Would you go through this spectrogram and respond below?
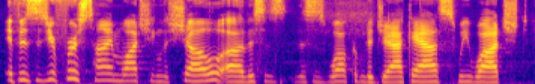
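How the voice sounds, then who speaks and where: A woman's voice: medium pitch, flat delivery, moderate pace, fairly bright tone, no echo. A woman with a Midwestern accent co-hosting a comedy podcast, rambling through stories with ums and restarts and laughing at her own jokes. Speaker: podcast co-host. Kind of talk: casual comedic chat.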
